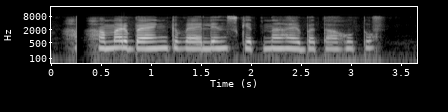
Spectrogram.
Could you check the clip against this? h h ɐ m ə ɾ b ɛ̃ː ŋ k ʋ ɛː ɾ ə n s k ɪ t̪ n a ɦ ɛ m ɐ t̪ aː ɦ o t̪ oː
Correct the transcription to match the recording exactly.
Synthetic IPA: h h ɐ m ə ɾ b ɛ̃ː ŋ k ʋ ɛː l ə n s k ɪ t̪ n a ɦ ɛ b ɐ t̪ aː ɦ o t̪ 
